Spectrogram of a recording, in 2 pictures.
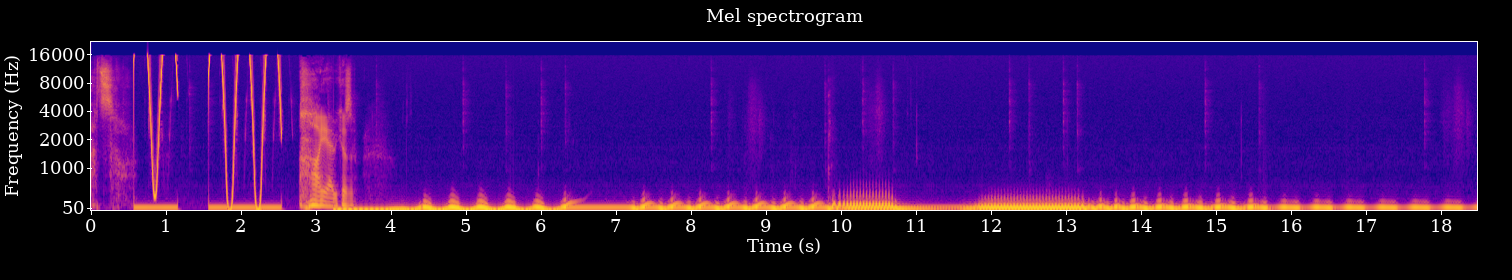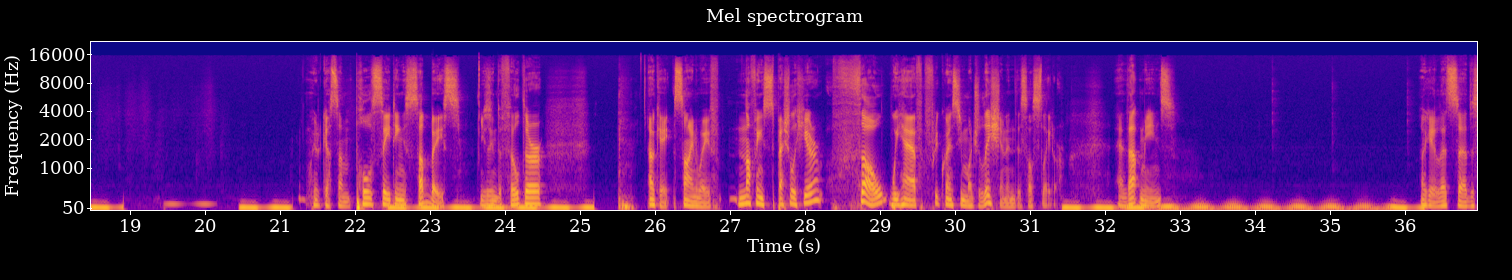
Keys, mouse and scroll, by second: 0.0 click, 1.4 click, 3.0 click, 3.9-5.3 drag, 5.6 click, 6.4-8.6 drag, 9.8 click, 10.8 click, 11.6 click, 13.9 click, 14.9 click, 15.7-18.1 drag, 26.1 click, 28.8 click, 32.4-34.5 drag, 35.1-36.3 drag, 36.7-36.9 drag.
